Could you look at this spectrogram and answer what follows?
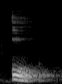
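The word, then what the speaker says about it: aux: A más le va a devenir O. O. A-U, acuérdense que es O. Bien, O. A más le, plural, va a devenir O también porque la X no la pronunciamos.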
